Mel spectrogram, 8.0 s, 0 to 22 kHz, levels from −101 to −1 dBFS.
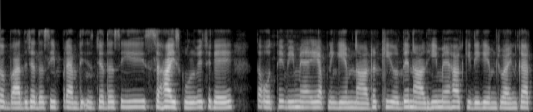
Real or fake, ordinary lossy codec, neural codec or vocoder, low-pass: real; none; none; 7.2 kHz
